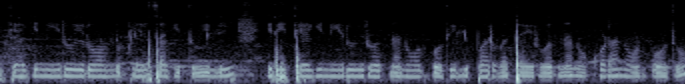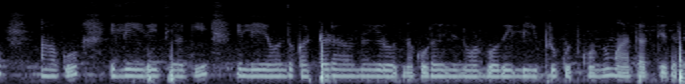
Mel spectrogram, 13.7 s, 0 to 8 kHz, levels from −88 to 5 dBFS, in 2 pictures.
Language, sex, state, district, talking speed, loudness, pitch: Kannada, female, Karnataka, Chamarajanagar, 140 wpm, -29 LUFS, 180 Hz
